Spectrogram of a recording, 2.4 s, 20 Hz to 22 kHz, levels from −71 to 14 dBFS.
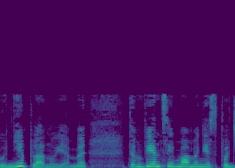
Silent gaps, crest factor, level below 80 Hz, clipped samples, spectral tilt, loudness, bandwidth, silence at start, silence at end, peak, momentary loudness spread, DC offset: none; 16 dB; -58 dBFS; under 0.1%; -5 dB/octave; -23 LUFS; 10 kHz; 0 s; 0 s; -8 dBFS; 11 LU; under 0.1%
